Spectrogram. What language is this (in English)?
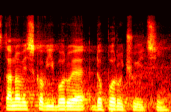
Czech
